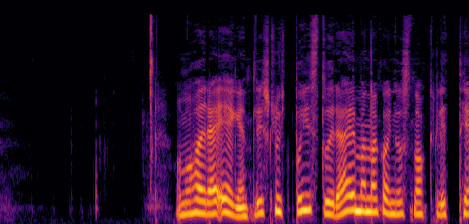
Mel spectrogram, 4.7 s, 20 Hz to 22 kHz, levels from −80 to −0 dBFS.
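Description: Nothing in the recording stood out as a technical problem on listening.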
